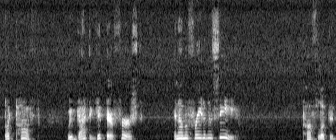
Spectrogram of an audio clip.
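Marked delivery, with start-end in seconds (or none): 0.1-4.8 put-on high, anxious child voice; a small boy pleading his fear; frightened little boy. Child voice afraid of sea.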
